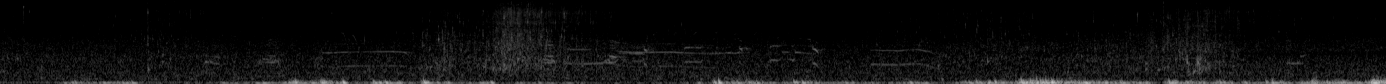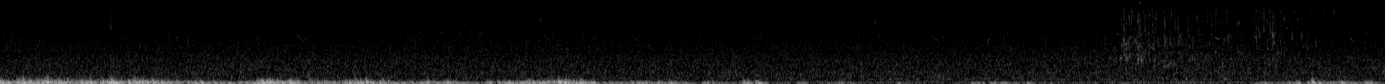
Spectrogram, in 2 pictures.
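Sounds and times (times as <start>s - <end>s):
wind in Bay Roberts Newfoundland: 0.0s - 27.7s
gulls in Bay Roberts Newfoundland: 5.0s - 9.4s.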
